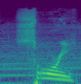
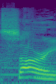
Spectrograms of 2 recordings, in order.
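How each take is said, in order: First: It is said in a Canadian accent. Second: It is said in a standard, non-Canadian accent. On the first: The speaker calls it right. "the Canadian version" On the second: The speaker calls it wrong. "it's not sorry"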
